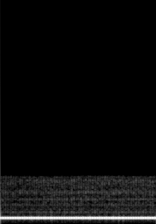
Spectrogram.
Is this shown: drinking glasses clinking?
no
